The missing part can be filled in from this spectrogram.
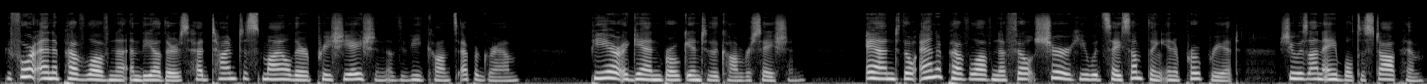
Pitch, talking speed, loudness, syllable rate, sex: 225 Hz, 165 wpm, -17 LUFS, 5.7 syllables/s, female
